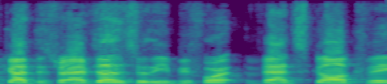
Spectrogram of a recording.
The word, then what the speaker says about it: van Schalkwyk: Vancock is the correct pronunciation.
